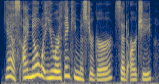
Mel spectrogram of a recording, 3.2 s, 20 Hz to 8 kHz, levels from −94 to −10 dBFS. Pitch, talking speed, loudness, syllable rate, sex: 235 Hz, 205 wpm, -16 LUFS, 5.0 syllables/s, female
